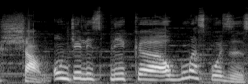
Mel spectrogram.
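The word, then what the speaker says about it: Seam: E em seguida tem um vendedor chamado Semo, mas a pronúncia é Shaw, onde ele explica algumas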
